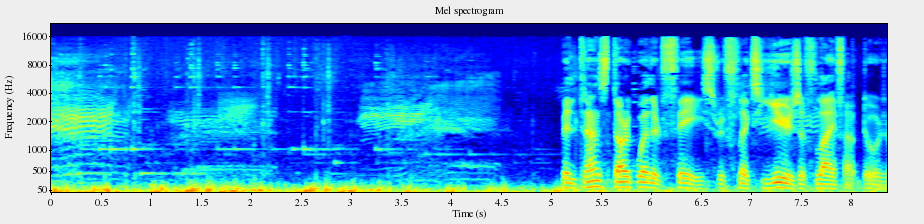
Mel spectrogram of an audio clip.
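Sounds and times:
flock of sheep bleating: 0:00.0 - 0:04.6
speech: 0:05.2 - 0:08.3.

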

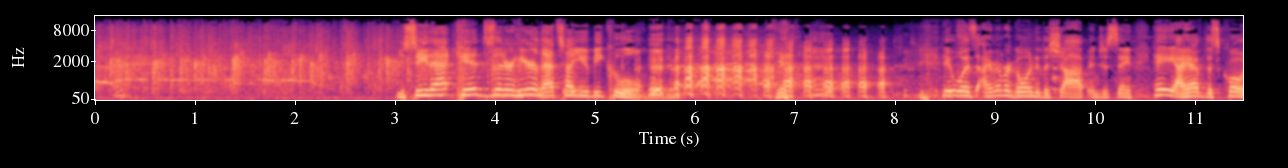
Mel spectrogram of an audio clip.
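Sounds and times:
audience applause: 0:00.0 - 0:03.7
speech: 0:03.0 - 0:11.4
laughter: 0:05.2 - 0:10.2.

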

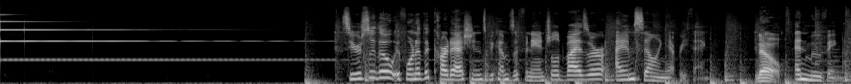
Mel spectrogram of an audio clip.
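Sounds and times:
bright metallic bell ringing: 0:00.0 - 0:04.8
speech: 0:03.4 - 0:08.5.

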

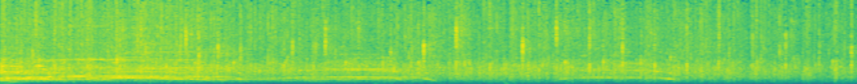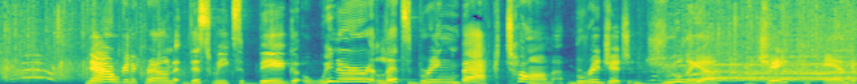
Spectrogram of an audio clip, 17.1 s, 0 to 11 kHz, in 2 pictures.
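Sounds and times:
audience whoops and cheers: 0:00.0 - 0:04.5, 0:05.5 - 0:07.0, 0:08.6 - 0:09.3, 0:15.1 - 0:17.1
sizable crowd applauding: 0:00.0 - 0:10.0, 0:15.0 - 0:17.1
speech: 0:09.4 - 0:17.1.

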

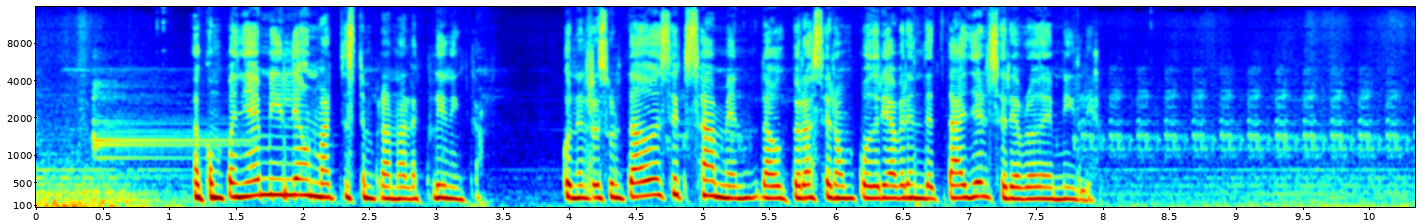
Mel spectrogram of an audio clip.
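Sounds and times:
MRI scanner running a brain scan: 0:00.0 - 0:10.3
constant droning hum of an MRI scanner: 0:00.0 - 0:10.3
speech: 0:01.2 - 0:03.4, 0:04.0 - 0:08.2.

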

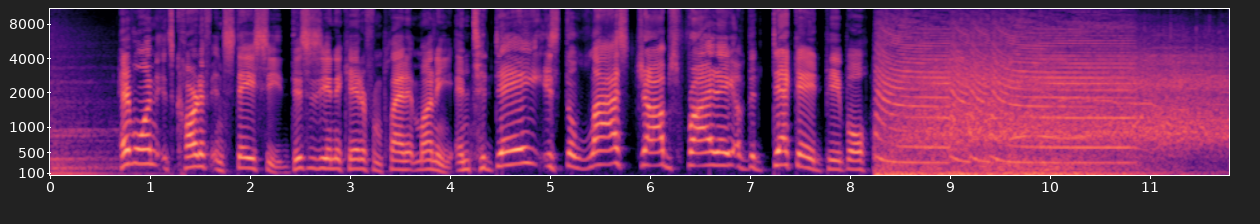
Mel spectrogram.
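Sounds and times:
speech: 0:00.7 - 0:08.4
air horn blast: 0:08.2 - 0:11.3.

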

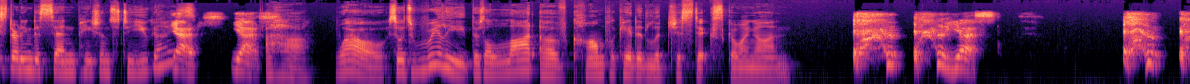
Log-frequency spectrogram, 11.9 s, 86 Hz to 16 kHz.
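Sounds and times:
speech: 0:00.1 - 0:10.0, 0:11.2 - 0:11.8
dry raspy cough: 0:08.5 - 0:09.5, 0:11.2 - 0:11.8.

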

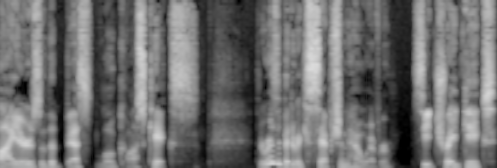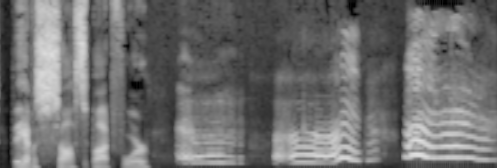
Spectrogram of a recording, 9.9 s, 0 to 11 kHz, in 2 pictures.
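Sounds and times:
speech: 0:00.0 - 0:06.6
baby crying: 0:06.7 - 0:09.9.

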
